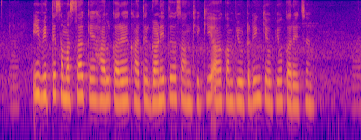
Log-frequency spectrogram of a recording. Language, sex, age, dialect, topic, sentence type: Maithili, female, 18-24, Eastern / Thethi, banking, statement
